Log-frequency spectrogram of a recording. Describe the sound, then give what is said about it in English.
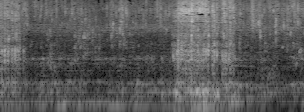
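Water runs from a silver faucet and gurgles down the drain of a porcelain sink, a steady wash of sound that swells briefly into a louder rush before easing back. No voices. “He stares at the sink as the water trickles down the drain, his chest heaving up and down.”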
